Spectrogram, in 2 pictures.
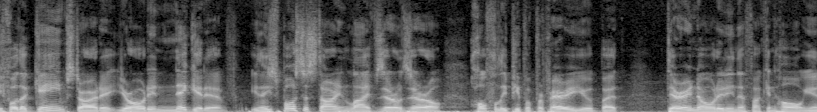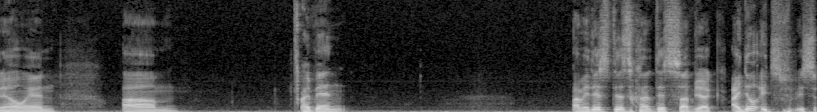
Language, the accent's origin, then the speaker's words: English; Japan; moved away; also born or lived in Netherlands; growing up in Japan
